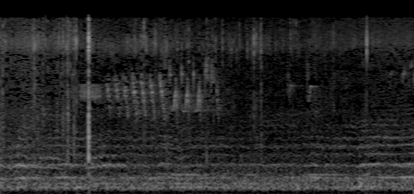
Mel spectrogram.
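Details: Honey bees at an apiary during intensive brood rearing, with young bees making orientation flights and workers drinking water; a soft, steady low hum with a faint higher overtone, plus scattered ticks and light rustling.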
